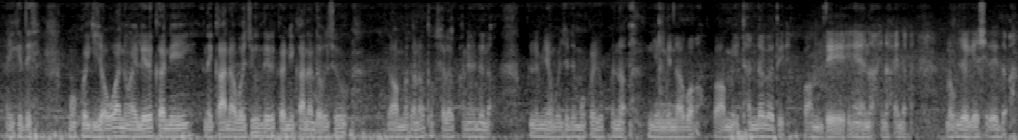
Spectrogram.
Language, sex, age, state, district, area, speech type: Manipuri, male, 45-60, Manipur, Kakching, rural, spontaneous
